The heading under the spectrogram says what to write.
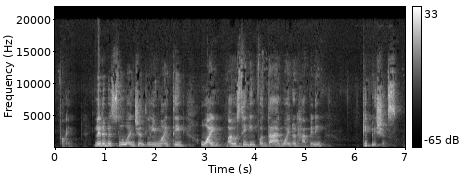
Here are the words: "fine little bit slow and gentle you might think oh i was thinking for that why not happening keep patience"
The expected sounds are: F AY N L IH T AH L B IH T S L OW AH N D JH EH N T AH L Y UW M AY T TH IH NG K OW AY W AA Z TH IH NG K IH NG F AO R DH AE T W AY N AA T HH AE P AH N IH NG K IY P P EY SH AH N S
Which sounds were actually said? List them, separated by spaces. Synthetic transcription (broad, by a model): F AY N L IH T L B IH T S L OW AH N D JH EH N T L Y UW M AY T T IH NG K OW AY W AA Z T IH NG K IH NG F AO R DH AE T W AY N AA T HH AE P AH N IH NG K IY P P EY SH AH N S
